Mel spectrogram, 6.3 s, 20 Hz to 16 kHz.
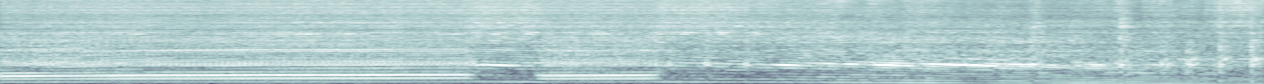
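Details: Yamaha PW50 two-stroke, revived after years sitting, running with the speed-limiter wire disconnected as a free mod for more top speed; revs cleanly high and holds, then pitch falls away smoothly, healthy free-revving engine.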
